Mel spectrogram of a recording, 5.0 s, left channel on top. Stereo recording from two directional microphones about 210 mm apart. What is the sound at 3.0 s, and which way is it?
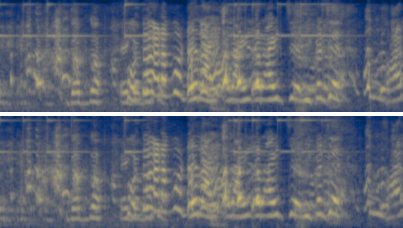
A child's voice, 15° left (ahead or behind).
